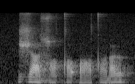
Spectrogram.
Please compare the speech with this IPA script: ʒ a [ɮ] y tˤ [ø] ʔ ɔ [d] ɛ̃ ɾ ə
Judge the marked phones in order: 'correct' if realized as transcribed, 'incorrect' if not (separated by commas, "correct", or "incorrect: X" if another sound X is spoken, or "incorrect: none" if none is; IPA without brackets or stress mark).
correct, correct, incorrect: tˤ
